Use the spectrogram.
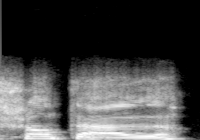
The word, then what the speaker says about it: Chantal: Chantal, is that how you pronounce your name? Yes, Chantal. Yes, Lovely. French pronunciation.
